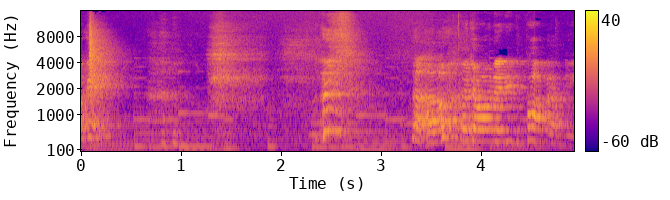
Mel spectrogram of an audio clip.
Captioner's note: laughing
